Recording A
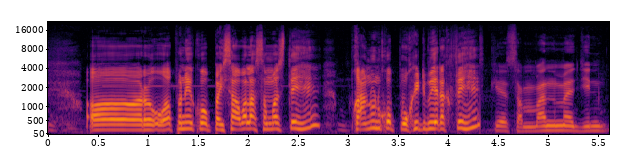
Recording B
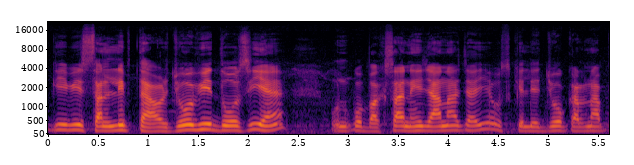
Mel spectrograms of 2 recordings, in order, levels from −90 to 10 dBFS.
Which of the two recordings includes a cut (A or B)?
A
